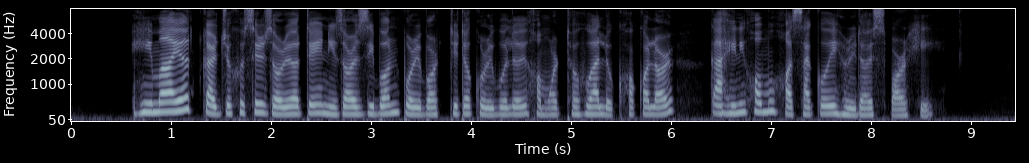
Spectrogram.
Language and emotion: Assamese, neutral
